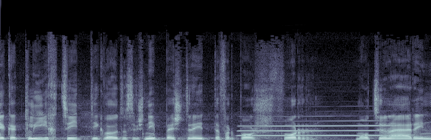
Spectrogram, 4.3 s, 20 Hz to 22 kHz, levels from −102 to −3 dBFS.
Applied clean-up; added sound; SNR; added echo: none; Wind instrument, woodwind instrument; 8 dB; none.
